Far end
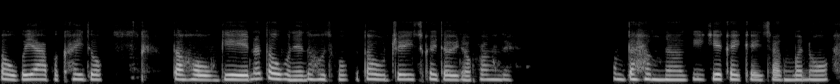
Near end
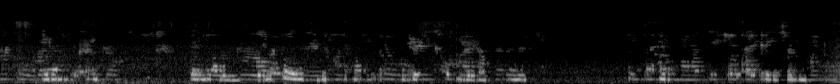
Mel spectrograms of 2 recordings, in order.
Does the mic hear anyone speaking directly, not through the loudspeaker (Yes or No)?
No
